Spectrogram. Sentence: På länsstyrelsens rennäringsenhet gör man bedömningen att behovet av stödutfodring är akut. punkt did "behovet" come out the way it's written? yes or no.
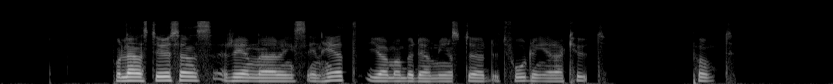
no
